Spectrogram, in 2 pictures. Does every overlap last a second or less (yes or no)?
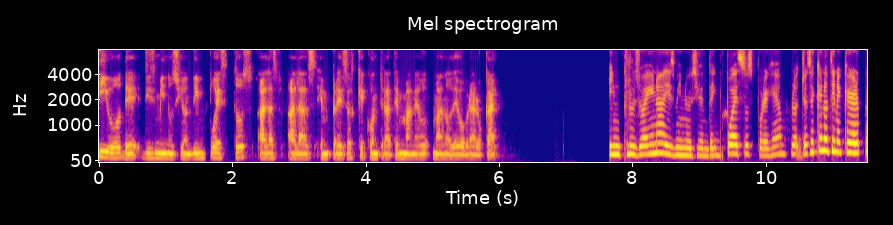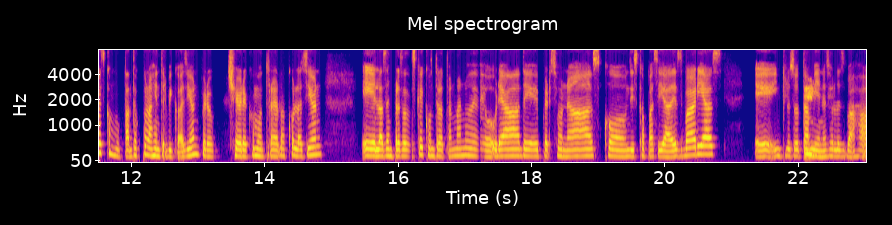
yes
